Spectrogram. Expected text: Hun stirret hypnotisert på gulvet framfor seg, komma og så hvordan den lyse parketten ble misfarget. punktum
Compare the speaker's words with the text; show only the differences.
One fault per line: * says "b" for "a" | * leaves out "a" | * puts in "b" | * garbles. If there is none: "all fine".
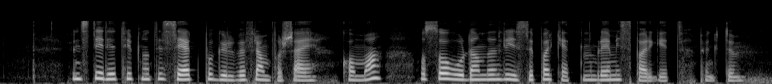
all fine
